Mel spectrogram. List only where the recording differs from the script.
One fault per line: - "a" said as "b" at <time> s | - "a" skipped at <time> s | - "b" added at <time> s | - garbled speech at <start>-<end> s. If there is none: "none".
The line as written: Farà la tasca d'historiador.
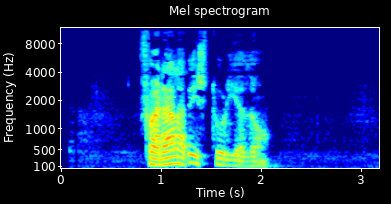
- "tasca" skipped at 1.3 s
